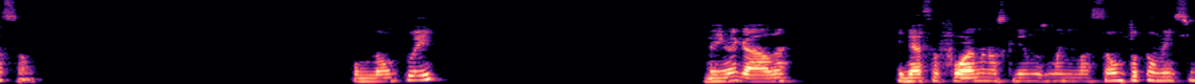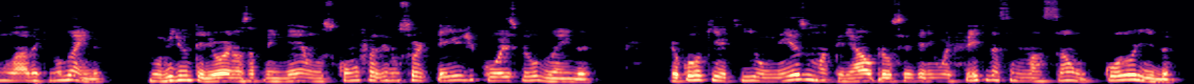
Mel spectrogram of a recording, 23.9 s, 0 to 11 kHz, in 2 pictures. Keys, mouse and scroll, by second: 0.4 middle click, 1.3 KP_5, 1.8 scroll down 1, 2.1 KP_5, 2.5 middle click, 4.1 click, 14.4 middle click, 14.4 click.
